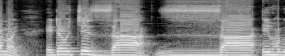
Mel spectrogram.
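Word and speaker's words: ز: পড়ি কিন্তু এটা জ ন নয় এটা হচ্ছে যা এভাবে উচ্চারণটি হবে সিন এটি হচ্ছে ছোট সিন সামান্য পরিমাণ সিন আর এটি হচ্ছে বড়শিন আমি গোল দিয়ে দাগ দিয়ে দিচ্ছি।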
